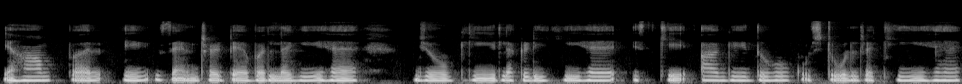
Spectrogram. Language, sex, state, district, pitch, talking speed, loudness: Hindi, female, Rajasthan, Jaipur, 185 Hz, 105 wpm, -16 LUFS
